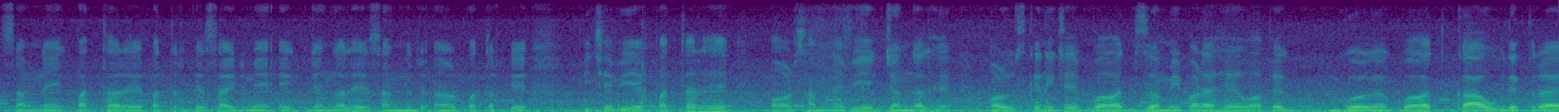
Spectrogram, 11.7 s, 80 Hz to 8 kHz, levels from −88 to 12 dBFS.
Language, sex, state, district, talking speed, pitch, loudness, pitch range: Hindi, male, Uttar Pradesh, Hamirpur, 210 wpm, 115 Hz, -22 LUFS, 110-120 Hz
